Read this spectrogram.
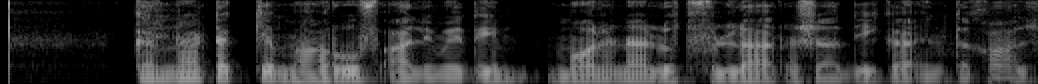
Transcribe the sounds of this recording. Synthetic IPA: kɐɾnaːʈəkːemaːɾuːfa̰ːlɪmed̪iːnmɔːlanalʊt̪fʊlːaɾʔɐʃaːd̪ikaʔɪ̰̃nt̪ɪqaːl

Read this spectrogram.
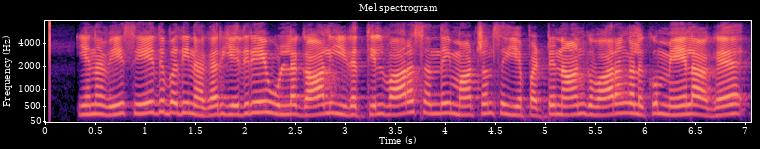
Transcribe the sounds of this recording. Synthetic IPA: ɛnɐʋeːseːðɯbɐðinɐɣɐɾɛðɪɾeːʊɭːɐɡaːliɪɽɐt̪ːɪlʋaːɾɐsɐnd̪ɐɪmaːʈrɐmsɛjːɐpːɐʈːɯnaːnɡɯʋaːɾɐŋɡɐɭɯkːɯmːeːlaːɣɐ

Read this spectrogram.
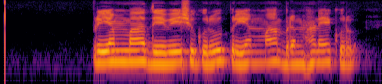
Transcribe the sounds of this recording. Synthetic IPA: pɾijɐmːaːd̪eːʋeːʃukuɾupɾijɐmːaːbɾɐmɦɐɳeːkuɾu

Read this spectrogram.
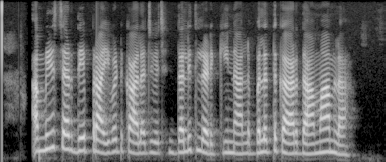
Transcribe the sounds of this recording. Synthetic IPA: ə̰miɭsəɾd̪epɾaːjʋəʈkaːləd͡ʑʋit͡ɕd̪əlit̪ləɽkinaːlbələt̪kaːɾd̪amaːmlaː

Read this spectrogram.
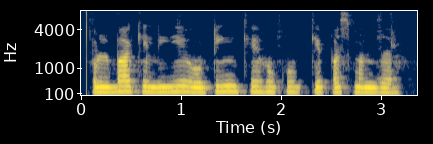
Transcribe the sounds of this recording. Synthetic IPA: t̪ʊlbakelieoːʈɪ̃ŋɡkeɦʊkuːkːepɐsmɐ̃nzəɾ

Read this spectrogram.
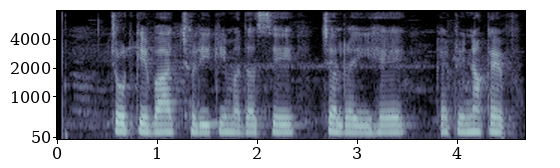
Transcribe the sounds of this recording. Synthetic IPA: t͡ʃoːʈkebaːd̪̚t͡ʃʰɐɽikimɐd̪əd̪set͡ʃɐlɾɐɦiɦɛ | kɛːʈɾiːnaːkeːf

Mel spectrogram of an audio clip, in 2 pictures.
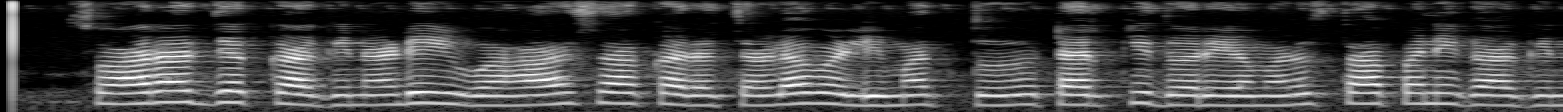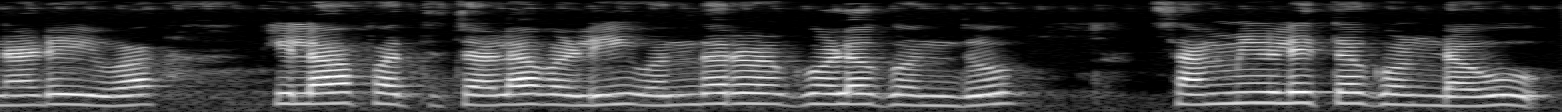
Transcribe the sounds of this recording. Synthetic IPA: sʋaːɾaːd͡ʒ̪jɐkːaːɡinɐɽɛjuʋɐɦɐsaːkɐɾɐt͡ʃɐɭɐʋɐɭimɐt̪ːuʈɐɾkid̪ɔɾɛjɐmɐɾust̪ʰaːpɐniɡaːɡinɐɽɛjuʋɐ | kilaːpʰɐt̪t͡ʃɐɭɐʋɐɭiond̪ɐɾɐɡɔɭɐɡond̪u | sɐmjiɭit̪ɐɡoɳɖɐʋu

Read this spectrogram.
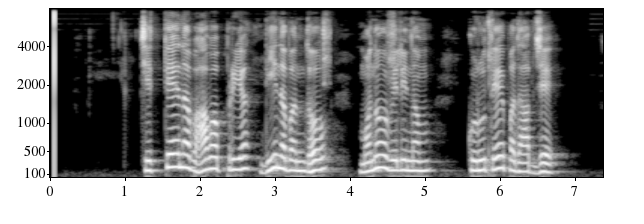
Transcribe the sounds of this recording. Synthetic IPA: t͡ʃit̪ːeːnɐbʱaːʋɐpɾijɐd̪iːnɐbɐnd̪ʱoː | mɐnoːʋilinɐm | kuɾut̪eːpɐd̪aːb̚d͡ʒeː

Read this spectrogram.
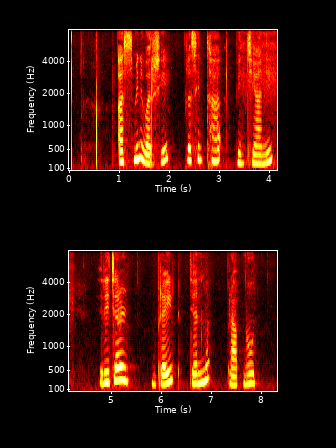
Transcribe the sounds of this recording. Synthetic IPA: ɐsminʋɐɾʃeː | pɾɐsid̪ʱːɐʋid̪jaːni | ɾit͡ʃɐɾɖ | bɾɐjʈ | d͡ʒɐnmɐ | pɾaːpnoːt̪̚

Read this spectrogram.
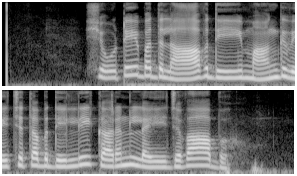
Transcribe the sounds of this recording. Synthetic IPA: ʃoːʈeːbəd̪laːʋd̪iːmãŋɡʋɪt͡ʃt̪ɐbd̪ɪlːiːkɐɾənlɐiːd͡ʒɐʋaːb

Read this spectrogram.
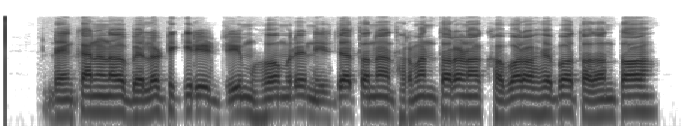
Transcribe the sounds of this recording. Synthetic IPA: ɖʱeŋkanaɽ̃ɔbelɔʈikiɾiɖɾimɦomɾeniɾd͡ʒat̪ɔnad̪ʱɔɾmant̪ɔɾɔɽ̃ɔkʰɔbɔɾɔɦebɔt̪ɔd̪ɔnt̪ɔ

